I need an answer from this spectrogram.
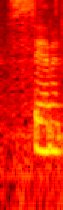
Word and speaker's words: salmon: Ant, roof, root, wash, oil, theater, iron, salmon. I always want to say the L.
